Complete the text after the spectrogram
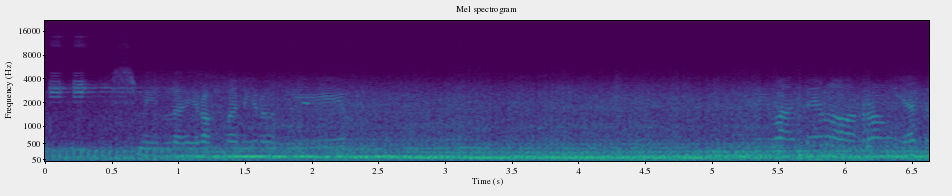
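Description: A motorcycle engine roars louder, echoing inside a tunnel.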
